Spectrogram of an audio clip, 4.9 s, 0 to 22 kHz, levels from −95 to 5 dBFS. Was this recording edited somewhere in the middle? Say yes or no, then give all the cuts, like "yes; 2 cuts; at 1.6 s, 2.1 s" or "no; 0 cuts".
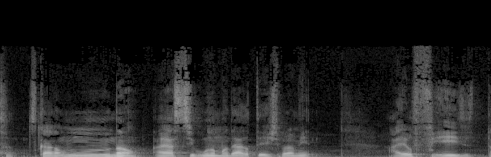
no; 0 cuts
